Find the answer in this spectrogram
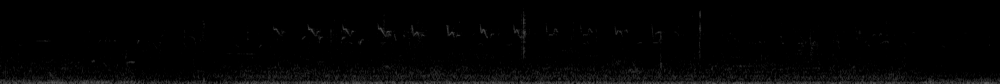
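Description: Faint outdoor ambience with a low rumble, and a songbird giving a quick run of short falling chirps a few seconds in.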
